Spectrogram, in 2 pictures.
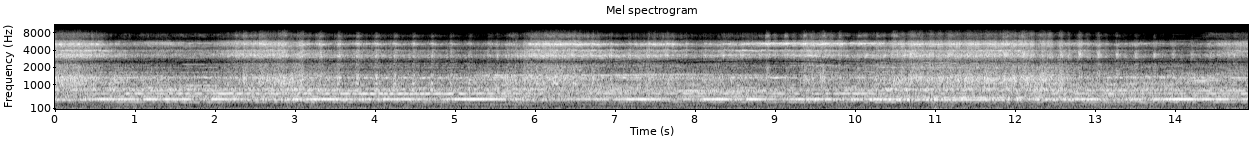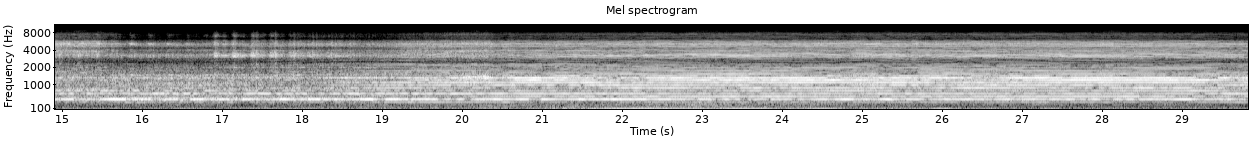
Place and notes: hobrechtstraße: in front of pub bürkner eck - bring it back to the people: standing waves by HOKURO - transistor radio in front of pub bürkner eck
transistor radio on the pavement during the transmission of the aporee event >standing waves< by HOKURO on fm 100
HOKURO are Sachiyo Honda, Sabri Meddeb, Michael Northam (accordion, objects, strings, winds, voices and electronics)
... we invite you to participate by playing with us on any kind of instrument or voice that can sustain an A or E or equalivant frequency - the idea is to try to maintain and weave inside a river of sound for as long as possible ... (from the invitation to the concert at radio aporee berlin, Nov. 28 2009)
Berlin, Germany, 28 November 2009, 18:54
